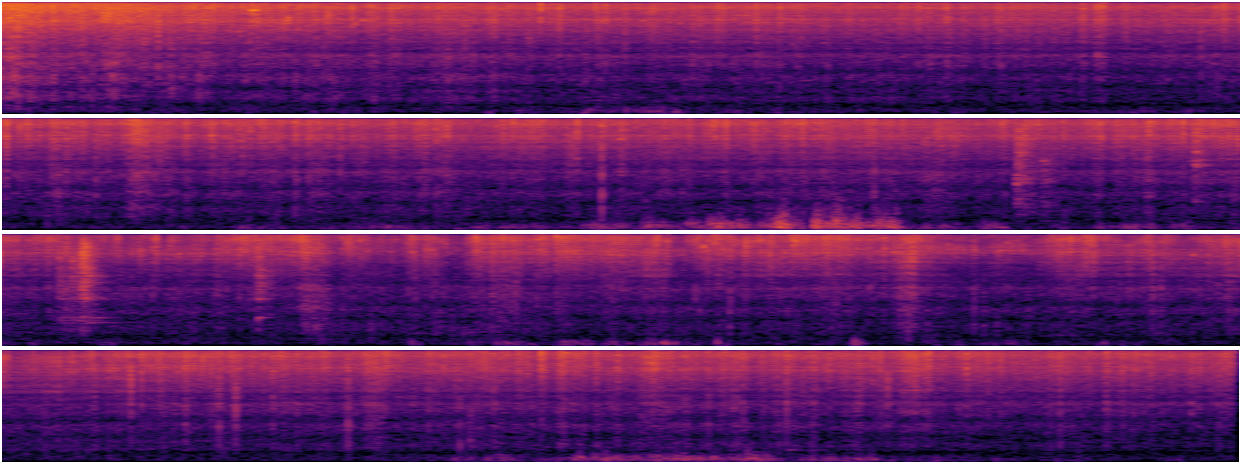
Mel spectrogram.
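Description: Steak sizzling hard on a grill grate over a Weber chimney starter of hot lump charcoal, the freshly flipped side searing; the sizzle is loudest right after the flip and then settles to a steady hiss with scattered pops. A brief low rumble comes about twelve seconds in.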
